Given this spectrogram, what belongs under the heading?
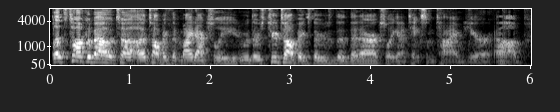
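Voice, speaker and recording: Man, medium pitch, chatty stream host, casual gaming talk, self-mocking, occasional swearing. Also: fairly quick, pushed and bright. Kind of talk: casual gaming news commentary.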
